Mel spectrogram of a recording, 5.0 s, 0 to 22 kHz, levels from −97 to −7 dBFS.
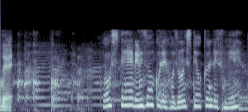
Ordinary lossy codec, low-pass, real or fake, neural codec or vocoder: none; 7.2 kHz; fake; codec, 24 kHz, 3 kbps, HILCodec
